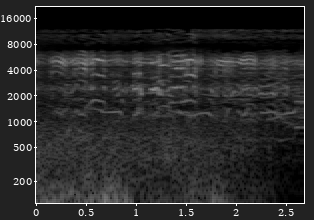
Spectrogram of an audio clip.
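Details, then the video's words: Kittiwakes at a seabird colony on the Angus cliffs in Scotland, a call said to sound like their name, 'kittiwake'; nasal, wavering calls overlap throughout, above a heavy low rumble of wind. "the nice thing about kittiwakes is that they say the name, you can hear them going kittiwake, kittiwake."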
